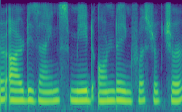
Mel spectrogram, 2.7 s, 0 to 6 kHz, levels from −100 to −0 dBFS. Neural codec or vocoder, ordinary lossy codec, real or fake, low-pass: codec, 24 kHz, 0.9 kbps, WavTokenizer, small release; none; fake; 5.4 kHz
